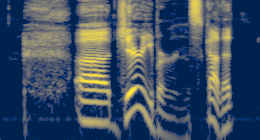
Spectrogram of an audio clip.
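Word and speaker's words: Jere Burns: name is actually pronounced Jerry Burns. Oh, right. Even though it's J E R E, which you would swear would be pronounced J or Jer.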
